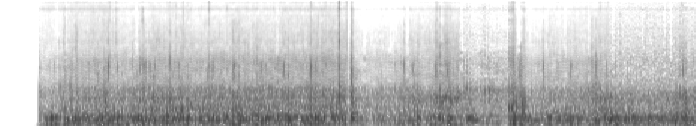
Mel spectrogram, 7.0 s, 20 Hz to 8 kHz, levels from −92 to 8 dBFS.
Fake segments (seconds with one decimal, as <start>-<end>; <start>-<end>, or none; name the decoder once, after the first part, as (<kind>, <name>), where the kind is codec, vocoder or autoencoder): 0.4-4.6 (vocoder, Vocos); 5.1-6.1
